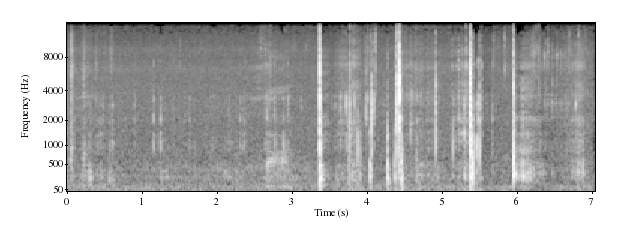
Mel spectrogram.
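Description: Handling noise of a camera being pushed up under a roof: about half a dozen sharp knocks and taps, starting about three seconds in.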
